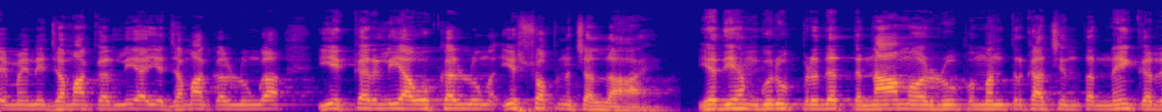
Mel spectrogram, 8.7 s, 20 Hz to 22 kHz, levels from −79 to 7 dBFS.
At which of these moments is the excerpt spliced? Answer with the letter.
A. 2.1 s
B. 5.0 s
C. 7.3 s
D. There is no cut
B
